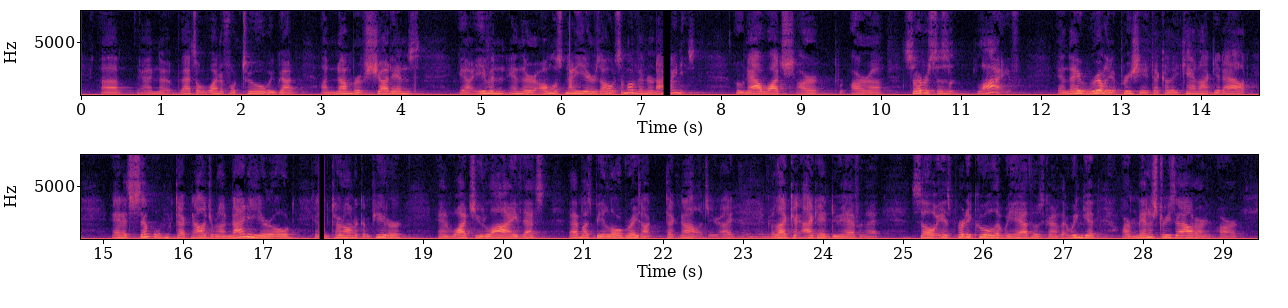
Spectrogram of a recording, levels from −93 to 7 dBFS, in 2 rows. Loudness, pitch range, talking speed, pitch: -28 LUFS, 150-180 Hz, 200 wpm, 165 Hz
